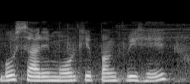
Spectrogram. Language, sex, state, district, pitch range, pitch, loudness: Hindi, female, Arunachal Pradesh, Papum Pare, 180-195 Hz, 185 Hz, -14 LUFS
